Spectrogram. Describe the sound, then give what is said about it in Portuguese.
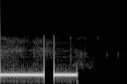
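Telephone tone as a call is placed: a steady low beep cut by a short gap, resuming briefly and then stopping, with no voices. “O pior é que todos os meus números estão banidos, mas eu tô fazendo ligação aqui.”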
